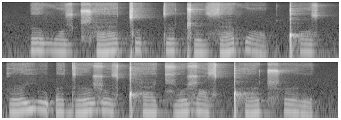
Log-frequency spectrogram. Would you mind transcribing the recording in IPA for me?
ə v ɔ z ʈ͡ʂʰ æ ǀ ʊ tː ə˞ ǁ ʊ l s æ f ɔ | ǃʰ ɔ z kː ə˞ j u ʔ ə d ə˞ ʐ ʊ z ǃʰ æ t͡ɕ ʊ ʐ ɑ z ǃʰ ə ʈ͡ʂʰ ə˞ l

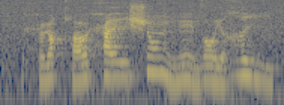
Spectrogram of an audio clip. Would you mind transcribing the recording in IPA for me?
ħ y˩˧ qʰ u˩˧ ħ ɛ˧ ɪ̯ ʃ ɔ̃˥ ŋ ẽ˩˧˩ d ɔ˧˩ j ʁ i˥˩

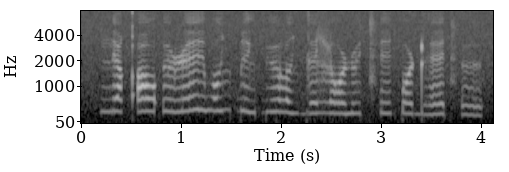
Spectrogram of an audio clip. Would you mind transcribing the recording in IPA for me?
n ɛ qʼ ɔ ʔ ø ɭ ɛ e̯ w ɔ ʎ ɓ e lʲ ɓ y lˠ ø ʎ ɡ ɛ ɮ ɔ ɳ y t͡sʼ e k͡p ɔ ɖʱ ɛ t͡sʼ ø

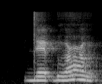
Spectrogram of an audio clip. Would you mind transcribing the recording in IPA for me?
d ɛ ɓ ʊ ʕ ʊ

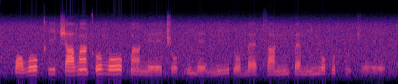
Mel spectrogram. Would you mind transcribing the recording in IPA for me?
p ɔ˨ β o˦ kʰ i˦ t͡ʃ a˦ v ã˦ kʼ ʊ˦ v oː˦ k͡p ã˨ ŋ eː˨ d͡ʒ o˨ b i˦ m eː˨ m n iː˦ ɗ o˨ m ɛ˦ t͡s a˦ ŋ ĩ˦ k͡p ɛ˦ m i˦ ɲ o˦ ɓ ʊ˦ kʷ i˨ t͡ʃ eː˨

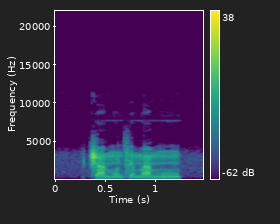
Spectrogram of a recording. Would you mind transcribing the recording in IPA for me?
t͡ʃ a m õ d͡z ɛ m a m ũ

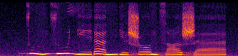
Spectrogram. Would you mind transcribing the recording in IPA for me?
d u˥˩ n z u˦˥ lʲ e˧ ɾ a˥˩ nʲ e˧˩ ʐ ɔ˧ n z ɑ˩˧ ʐ a˩˧

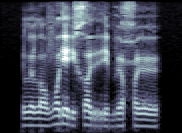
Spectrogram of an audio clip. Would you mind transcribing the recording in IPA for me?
l ɵ l ɔ v ɔ ɾʲ ɛ ɾʲ ø x ʌ rʲ ɛ b ø ħ ø

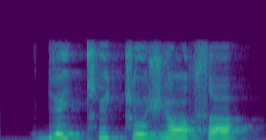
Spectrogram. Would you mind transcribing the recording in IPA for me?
ɡ ɛ˧ j cʰ ɨ˦˨ c o˧ ʒ ɔ̃˦˨ sˤ ɪ˨

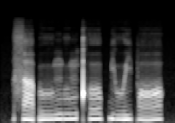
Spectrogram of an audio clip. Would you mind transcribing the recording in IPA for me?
s aː˧˩ p̚ ʋ uː˩˧ ŋ uː˧˥ m kʰ oː˧˥ p̚ j uː˩˧ j p ɔː˩˧

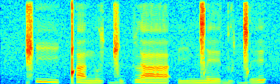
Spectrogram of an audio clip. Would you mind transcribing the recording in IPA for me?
ǁ iː ǃ a n u z ɡ͡ǀ y p l aː ʔ iː ŋ͡ǀ e d u ɡ͡ǀ e

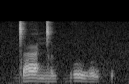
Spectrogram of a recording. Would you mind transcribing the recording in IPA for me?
ɡ͡ǀ a ŋ͡ǀ ɯ ɡ͡b o w o f

